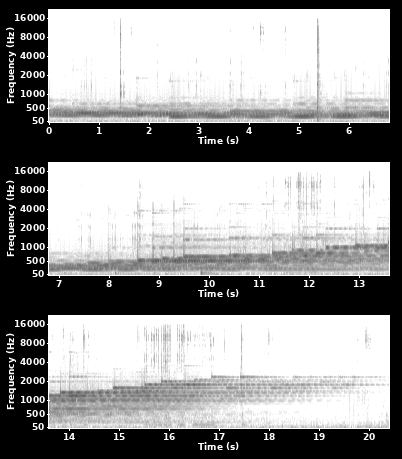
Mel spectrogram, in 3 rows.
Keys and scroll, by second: 4.1-4.7 Up, 11.2-17.1 typing, 13.3-13.9 Left, 17.4 Return.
